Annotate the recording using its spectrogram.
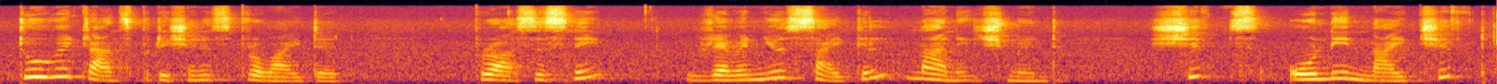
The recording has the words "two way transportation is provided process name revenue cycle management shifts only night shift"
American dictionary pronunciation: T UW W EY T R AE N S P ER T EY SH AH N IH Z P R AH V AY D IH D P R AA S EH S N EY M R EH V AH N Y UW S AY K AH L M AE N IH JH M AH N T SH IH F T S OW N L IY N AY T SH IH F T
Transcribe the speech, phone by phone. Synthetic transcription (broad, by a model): T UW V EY T R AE N S P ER T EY SH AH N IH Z P R AH V AY D IH D P R AA S EH S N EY R EH V AH N Y UW S AY K AH L M AE N IH JH M AH N T SH IH F T S OW N L IY N AY T SH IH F T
